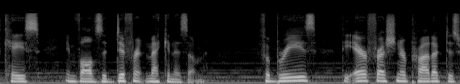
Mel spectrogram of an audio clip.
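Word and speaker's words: Febreze: A word pronounced as two syllables with the second syllable rhyming with breeze would typically be spelled with a double vowel or a silent e in the relevant position.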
